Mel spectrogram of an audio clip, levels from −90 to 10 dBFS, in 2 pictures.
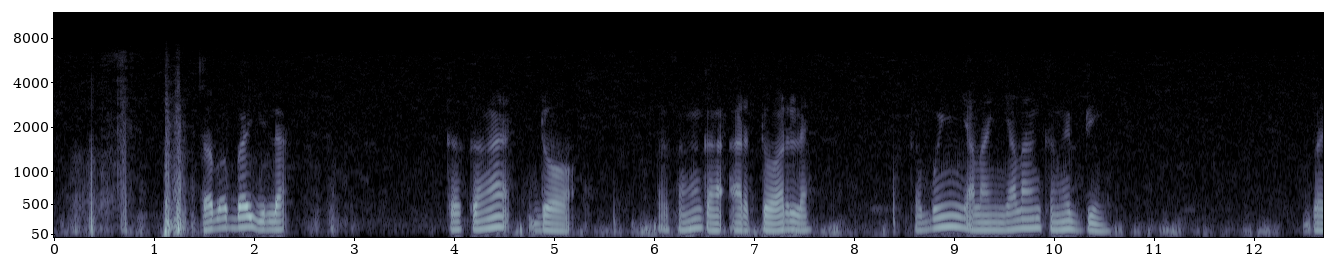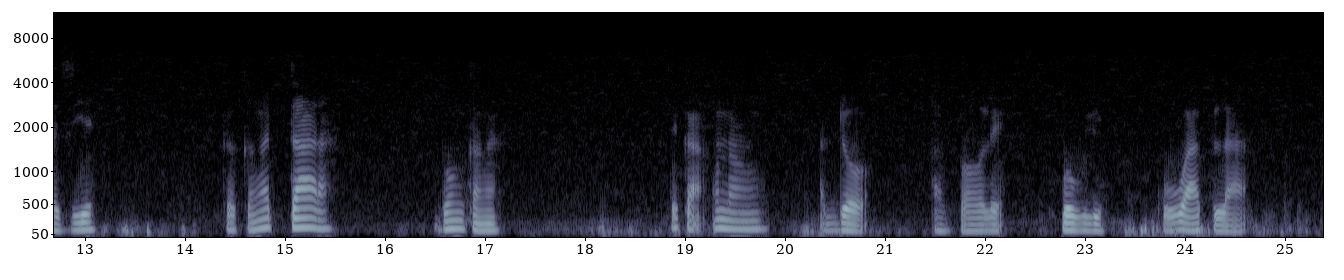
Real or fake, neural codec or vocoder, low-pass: real; none; 10.8 kHz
